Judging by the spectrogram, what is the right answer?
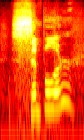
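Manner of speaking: voice breaks, jumping very high. Explaining a boss fight, the speaker's voice cracks mid-sentence. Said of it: "my voice cracked".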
